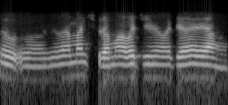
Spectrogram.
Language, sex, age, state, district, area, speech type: Bodo, female, 60+, Assam, Kokrajhar, rural, conversation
